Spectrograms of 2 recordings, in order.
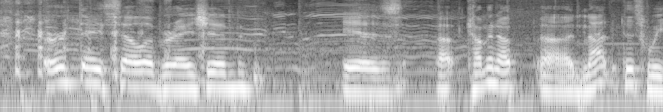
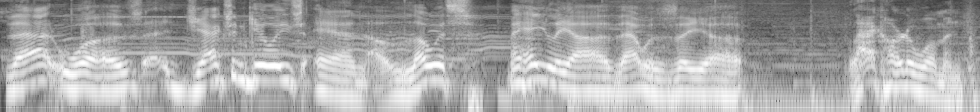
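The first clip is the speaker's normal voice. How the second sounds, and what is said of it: Radio DJ voice. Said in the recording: “doing my DJ voice”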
